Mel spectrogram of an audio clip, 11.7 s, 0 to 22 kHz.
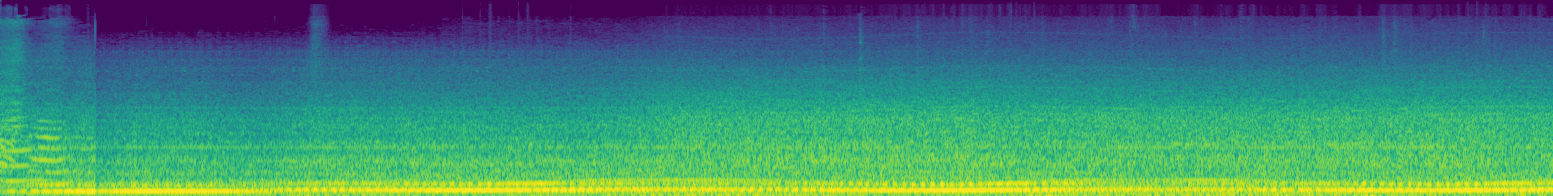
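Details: Class 55 Deltic locomotive 55009 with Napier diesel, number 2 engine, just started from the cab after pre-lube, onboard mics: deep steady roar swelling and settling evenly, no knocks or misses; running healthy.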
